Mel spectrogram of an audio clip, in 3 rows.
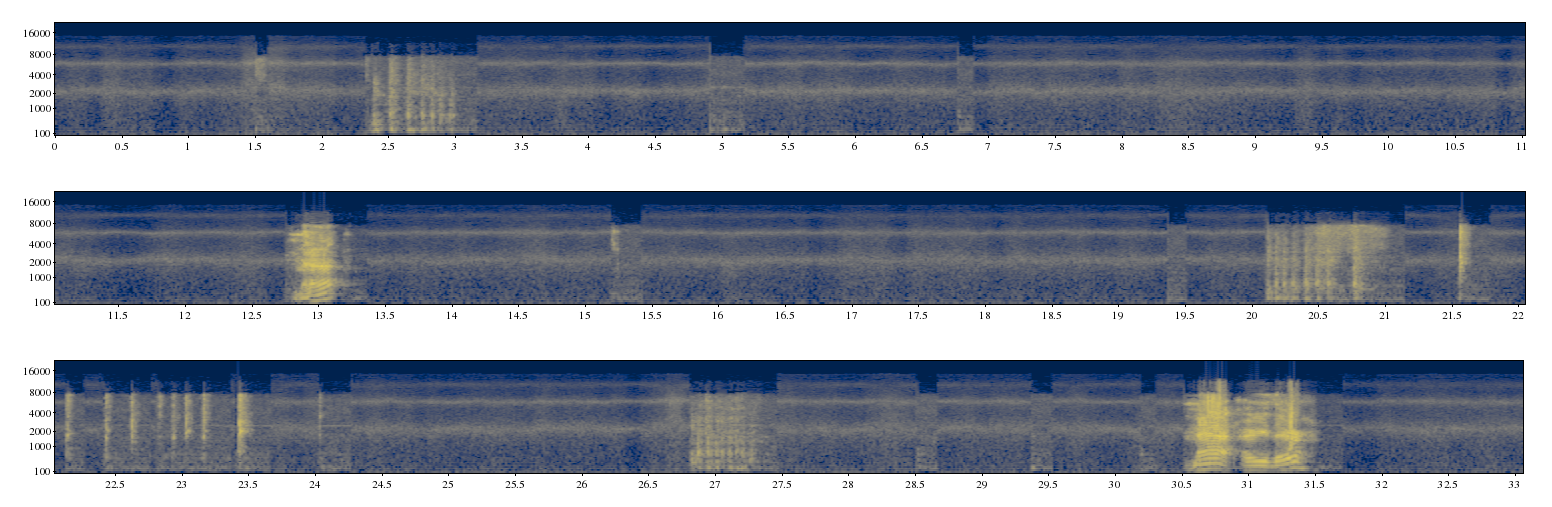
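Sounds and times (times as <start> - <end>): faint room tone: 0.0 - 33.0
run of clicks: 21.6 - 24.2.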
